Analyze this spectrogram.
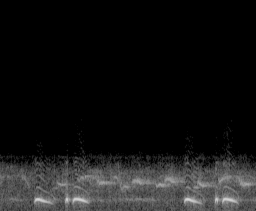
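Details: A scaled dove (Columbina squammata, rolinha fogo-apagou) sings a soft, hollow three-part coo, a drawn-out falling note and then two quicker ones, repeated about every two and a half seconds, while another small bird chatters steadily behind.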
